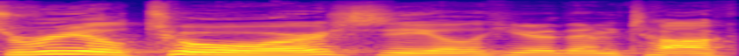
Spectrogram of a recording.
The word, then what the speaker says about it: Realtor: so joining the Association of Realtors and it's pronounced real tours so you'll hear them talk about that all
